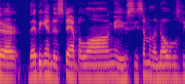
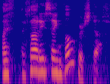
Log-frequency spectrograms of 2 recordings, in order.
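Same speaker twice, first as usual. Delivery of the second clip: puzzled male nobles; 4 semitones higher, 8 dB quieter than usual. Acted. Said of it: "the male nobles are just like".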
